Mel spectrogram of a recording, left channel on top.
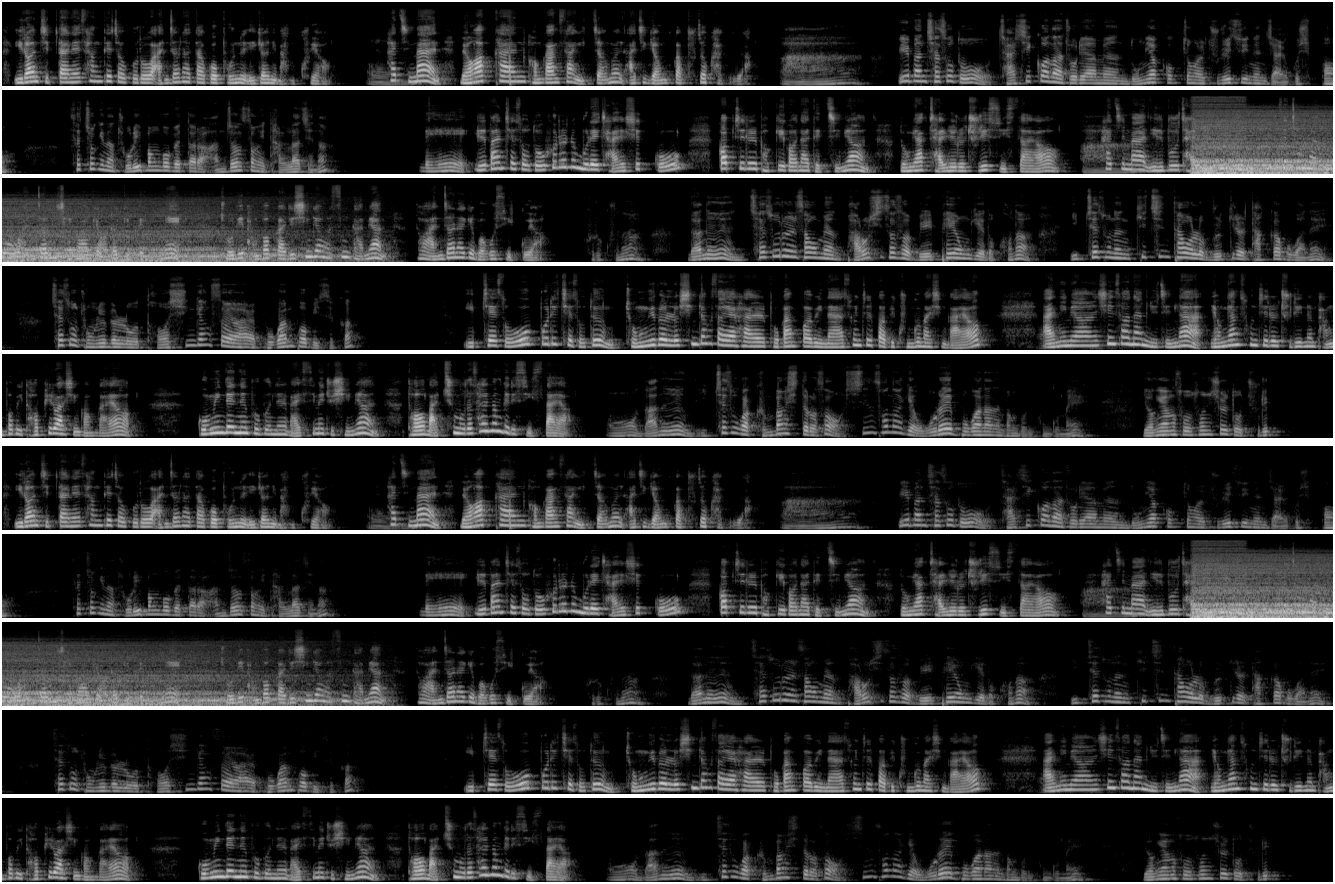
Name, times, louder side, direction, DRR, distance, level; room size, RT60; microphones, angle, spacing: voice 1, 0.0-3.3 3.9-7.5 17.5-23.9 24.3-30.5 30.8-32.0 44.6-54.5 54.8-54.9 55.2-58.9, left 2 dB, 15° left, 0.3 m, -25 dB
voice 2, 3.6-4.2 7.8-8.6 9.0-13.4 14.0-16.6 24.1-24.9 32.5-39.9 40.4-43.5 59.3-64.1 64.7-65.9, left 4 dB, 80° left, 0.6 m, -33 dB
sound 1, 25.2-30.5, equal, ahead, 0.9 m, -23 dB
7.4 x 6.2 x 4.5 m
head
